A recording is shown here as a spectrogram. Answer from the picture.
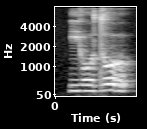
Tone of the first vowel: low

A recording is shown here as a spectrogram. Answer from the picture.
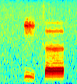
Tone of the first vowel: falling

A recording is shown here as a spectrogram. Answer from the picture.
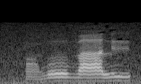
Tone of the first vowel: low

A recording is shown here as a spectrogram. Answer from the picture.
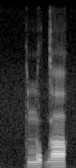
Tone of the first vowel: low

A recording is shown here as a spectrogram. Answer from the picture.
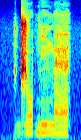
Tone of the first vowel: high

